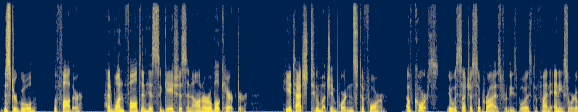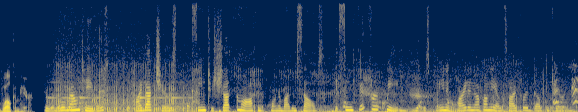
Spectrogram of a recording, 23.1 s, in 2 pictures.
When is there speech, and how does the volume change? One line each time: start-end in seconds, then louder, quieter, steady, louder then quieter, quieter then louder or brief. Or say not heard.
0.0-23.0 quieter.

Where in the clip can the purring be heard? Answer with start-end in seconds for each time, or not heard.
12.5-23.0.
